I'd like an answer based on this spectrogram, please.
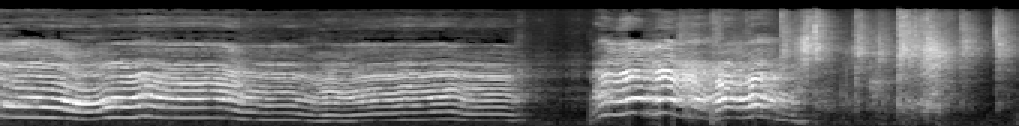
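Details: Siberian Husky kept as a pet, singing: a steady sustained howl with gently wavering pitch for over three seconds, a brief pause, then a rougher, more broken vocal phrase ending in noisy rustling.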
